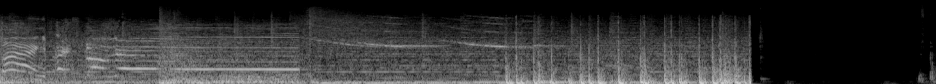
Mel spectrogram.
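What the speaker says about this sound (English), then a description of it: "Bang! Bang! Explosion!" Loud explosions and crashing blasts from a tank battle, with sharp bursts and booming impacts over music and voices, ending abruptly in near silence.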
